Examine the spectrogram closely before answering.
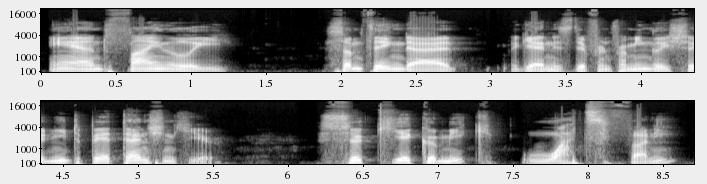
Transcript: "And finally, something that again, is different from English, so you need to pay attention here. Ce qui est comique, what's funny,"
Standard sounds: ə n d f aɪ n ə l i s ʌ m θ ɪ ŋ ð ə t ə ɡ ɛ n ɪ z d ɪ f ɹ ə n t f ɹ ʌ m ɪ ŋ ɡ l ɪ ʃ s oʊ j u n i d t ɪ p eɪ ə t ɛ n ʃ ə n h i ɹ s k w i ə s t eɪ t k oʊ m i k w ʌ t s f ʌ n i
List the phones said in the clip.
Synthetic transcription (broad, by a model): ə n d f aɪ n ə l i s ʌ m θ ɪ ŋ ð ə t ə ɡ ɛ n ɪ z d ɪ f ɹ ə n t f ɹ ʌ m ɪ ŋ ɡ l ɪ ʃ s oʊ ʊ n i d t ɪ p eɪ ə t ɛ n ʃ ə n h i ɹ s k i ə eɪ k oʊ m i k w ʌ t s f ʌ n i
